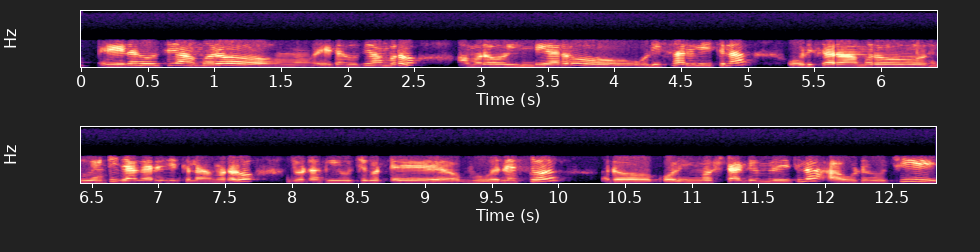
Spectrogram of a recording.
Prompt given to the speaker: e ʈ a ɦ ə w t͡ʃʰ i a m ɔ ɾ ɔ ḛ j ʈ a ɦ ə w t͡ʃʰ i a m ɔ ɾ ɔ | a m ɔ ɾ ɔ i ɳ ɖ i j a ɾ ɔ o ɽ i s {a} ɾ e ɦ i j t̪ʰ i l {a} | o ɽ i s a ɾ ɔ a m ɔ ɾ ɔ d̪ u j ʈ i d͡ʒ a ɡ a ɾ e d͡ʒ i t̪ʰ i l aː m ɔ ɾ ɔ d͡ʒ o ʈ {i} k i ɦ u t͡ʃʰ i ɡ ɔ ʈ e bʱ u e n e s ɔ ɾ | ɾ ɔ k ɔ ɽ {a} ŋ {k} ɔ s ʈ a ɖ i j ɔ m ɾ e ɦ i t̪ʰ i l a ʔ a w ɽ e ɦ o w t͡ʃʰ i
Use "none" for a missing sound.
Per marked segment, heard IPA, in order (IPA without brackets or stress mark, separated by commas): a, a, a, i, ɡ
